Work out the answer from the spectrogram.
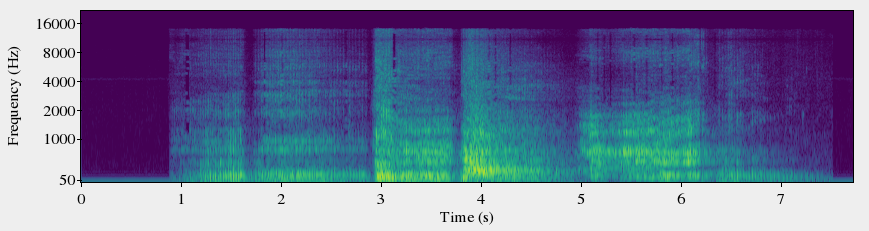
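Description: Tiger roaring: about six rough roars in quick succession after a second of silence. The loudest come about three and four seconds in, and the last ones fade away.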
